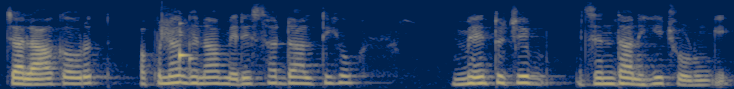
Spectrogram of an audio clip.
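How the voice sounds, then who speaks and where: A woman voicing a spiteful, threatening sister-in-law with a harsh, shouting manner. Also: medium pitch, steady tone, dull audio, background noise, close to an everyday voice. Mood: furious.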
